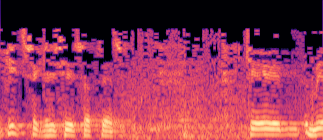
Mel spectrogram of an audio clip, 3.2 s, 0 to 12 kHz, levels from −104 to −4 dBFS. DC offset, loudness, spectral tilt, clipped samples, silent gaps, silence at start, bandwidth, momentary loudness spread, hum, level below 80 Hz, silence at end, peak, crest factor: under 0.1%; -16 LUFS; -7 dB/octave; under 0.1%; none; 0 s; 6 kHz; 13 LU; none; -40 dBFS; 0 s; -2 dBFS; 14 dB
